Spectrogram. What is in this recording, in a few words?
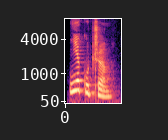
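"некутшӧм", Komi, female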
